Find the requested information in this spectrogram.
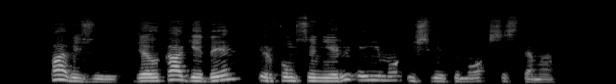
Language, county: Lithuanian, Vilnius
